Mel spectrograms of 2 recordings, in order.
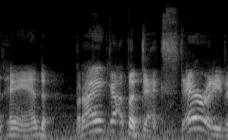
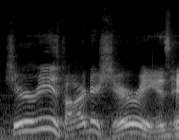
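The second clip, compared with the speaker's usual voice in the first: high twangy Western sidekick; a hint of old prospector; cowboy drawl; 5 semitones higher than usual. Player answering Gabby in a light cowboy voice. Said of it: "Gabby doesn't talk like that".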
